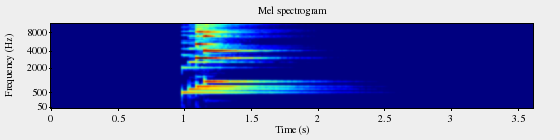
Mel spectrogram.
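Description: A shimmering chime rings out and slowly fades.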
